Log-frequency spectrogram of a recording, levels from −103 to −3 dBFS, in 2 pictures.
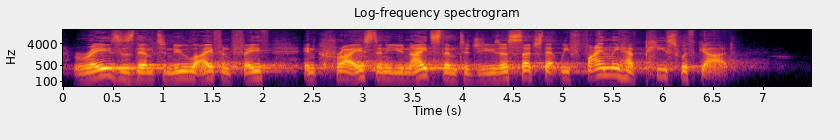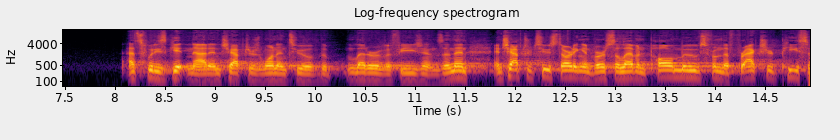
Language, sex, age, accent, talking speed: English, male, 30-49, American, 215 wpm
